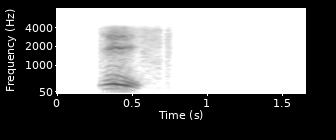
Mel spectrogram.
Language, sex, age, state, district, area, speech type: Dogri, male, 60+, Jammu and Kashmir, Reasi, rural, conversation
